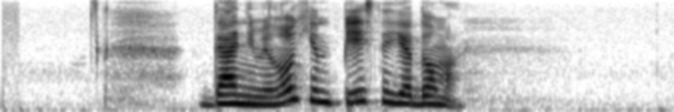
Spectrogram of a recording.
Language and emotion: Russian, positive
